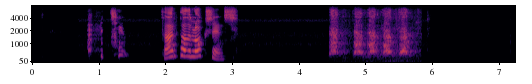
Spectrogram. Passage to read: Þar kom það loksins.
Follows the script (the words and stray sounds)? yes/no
no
